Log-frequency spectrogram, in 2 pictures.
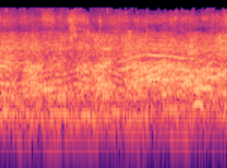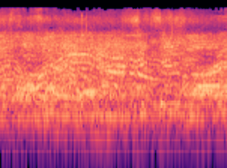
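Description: A large crowd of children shouting and calling out together, many voices overlapping at a steady level.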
